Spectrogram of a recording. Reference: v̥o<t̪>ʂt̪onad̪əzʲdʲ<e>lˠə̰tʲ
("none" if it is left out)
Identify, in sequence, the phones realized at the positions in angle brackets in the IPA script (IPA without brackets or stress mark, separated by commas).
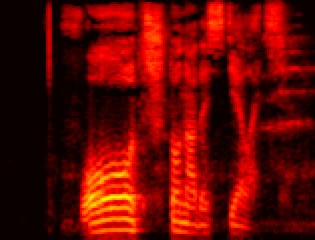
t̪, e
